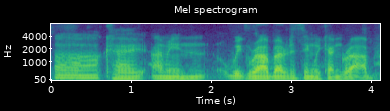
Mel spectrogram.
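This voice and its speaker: A man taking part in a tabletop game session, talking in a loose, casual way with plenty of swearing. His voice is fairly low, and a faint hiss sits under it. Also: steady tone, measured pace. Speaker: player.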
